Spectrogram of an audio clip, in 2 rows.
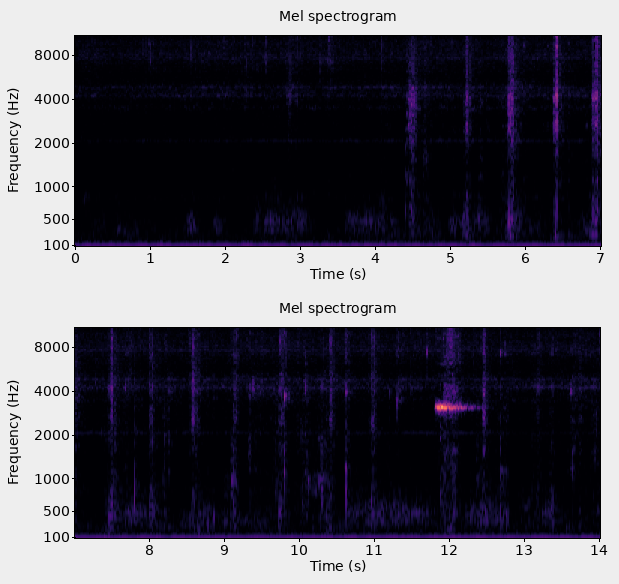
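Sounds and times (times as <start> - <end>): chewing and crunching food: 1.4 - 14.0
short high squeak: 11.8 - 12.3.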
